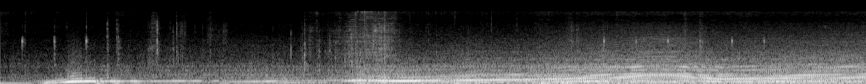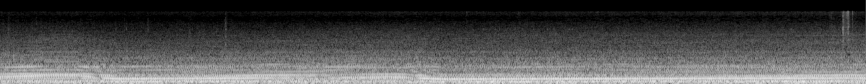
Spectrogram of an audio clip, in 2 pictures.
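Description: Car engine accelerating hard from a standstill, its pitch climbing through each gear and dropping sharply at three upshifts a few seconds apart, then settling into a steady, slowly rising drone at speed.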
